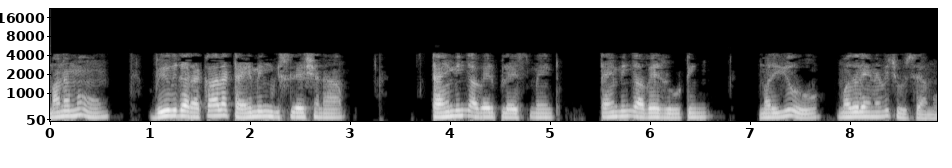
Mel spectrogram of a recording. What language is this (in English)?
Telugu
